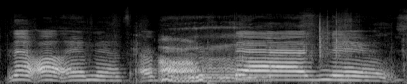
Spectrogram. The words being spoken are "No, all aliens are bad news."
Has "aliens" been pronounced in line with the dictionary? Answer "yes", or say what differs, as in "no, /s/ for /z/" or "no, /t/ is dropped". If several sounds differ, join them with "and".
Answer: no, /n/ is dropped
